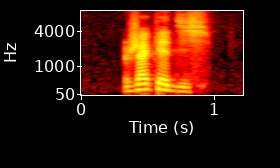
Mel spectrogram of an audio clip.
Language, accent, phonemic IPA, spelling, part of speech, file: French, France, /ʒa.k‿a di/, Jacques a dit, noun, LL-Q150 (fra)-Jacques a dit.wav
- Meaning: Simon says (children's game)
